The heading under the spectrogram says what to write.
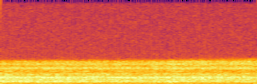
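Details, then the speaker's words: Ham radio receiver: steady hiss with thin drifting whistles, interference from switch-mode power supply, shifted in frequency by turning the supply's noise offset control. "There's another one. Now I can prove to you that that's coming from the power supply."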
